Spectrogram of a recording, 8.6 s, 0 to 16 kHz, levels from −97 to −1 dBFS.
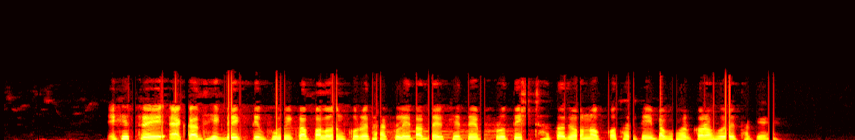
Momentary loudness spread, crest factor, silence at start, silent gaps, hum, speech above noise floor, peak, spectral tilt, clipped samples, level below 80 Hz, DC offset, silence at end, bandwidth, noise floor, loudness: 7 LU; 16 dB; 1.1 s; none; none; 64 dB; -2 dBFS; -7.5 dB/octave; under 0.1%; -52 dBFS; under 0.1%; 0.8 s; 7.6 kHz; -82 dBFS; -19 LUFS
